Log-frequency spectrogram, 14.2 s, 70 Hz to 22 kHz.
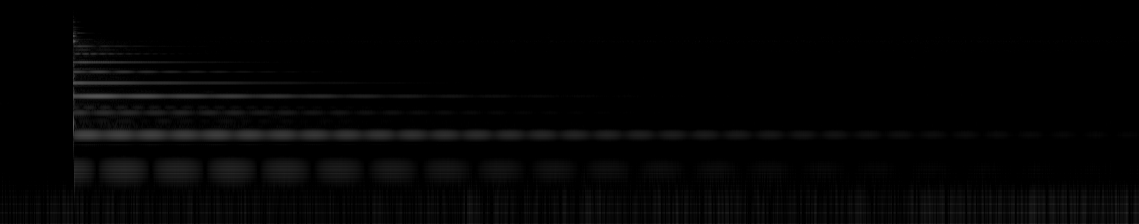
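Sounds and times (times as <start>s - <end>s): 
meditation bell ringing: 0.9s - 9.6s.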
